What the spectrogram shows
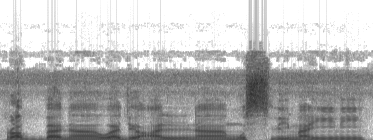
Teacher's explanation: Sebelum tu ada ra baris atas, ra dibaca tebal. Jim mati di tengah kalimah. Qalqalah sugra, jim lantunannya tidak kuat. Baris atas bertemu alif mad asli panjang 2 harakat.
